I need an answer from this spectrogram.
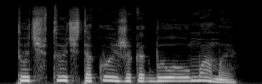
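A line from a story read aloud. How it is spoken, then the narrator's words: Joyful. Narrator (Russian): радостно сказала она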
